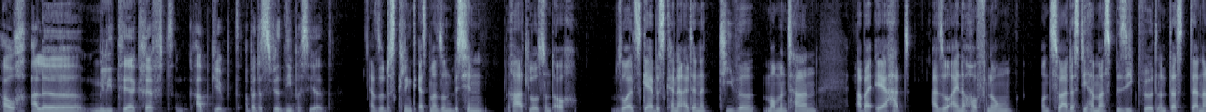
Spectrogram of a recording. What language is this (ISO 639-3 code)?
deu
